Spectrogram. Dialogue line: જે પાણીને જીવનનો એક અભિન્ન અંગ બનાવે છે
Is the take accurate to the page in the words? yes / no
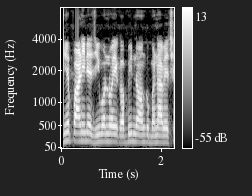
yes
